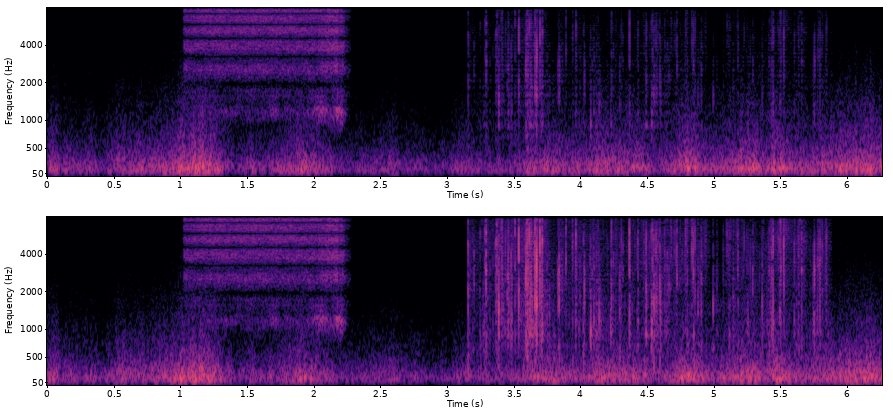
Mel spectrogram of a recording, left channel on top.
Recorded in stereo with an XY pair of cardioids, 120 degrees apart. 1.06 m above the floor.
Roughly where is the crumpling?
Ahead right.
